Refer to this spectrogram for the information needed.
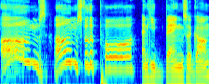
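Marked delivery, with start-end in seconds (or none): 0.0-2.7 very high, shrill, slow scream with alms drawn out. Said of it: "screaming at the top of his lungs".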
